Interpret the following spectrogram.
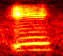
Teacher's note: जो हमारी जीवा है वो तालु को टच कर रही है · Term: कंठ तालव्य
